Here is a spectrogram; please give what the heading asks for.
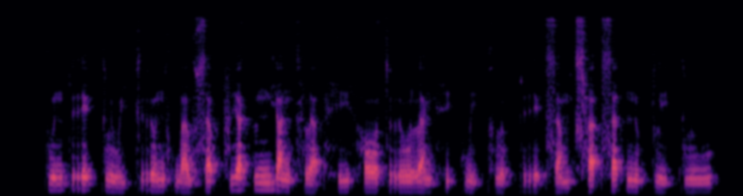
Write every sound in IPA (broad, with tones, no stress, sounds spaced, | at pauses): k u˥˩ n p r e˥˩ ʔ k l uː˨˩ j k r o˦˥ n k w a˨˩ w s a˦˥ p̚ f i˥˩ a̯ k ɯ˥˩ ŋ j a˧ ŋ kʰ l a˨˩ ʔ h iː˧ h ɔː˧ t r oː˦˥ l a˨˩ ŋ h i˥˩ ʔ k w i˨˩ ʔ kʰ l o˨˩ k̚ p r e˨˩ ʔ s a˧ m t͡ɕʰ a˥˩ ʔ s a˥˩ t̚ n u˥˩ ʔ k l iː˨˩ t̚ k l uː˦˥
